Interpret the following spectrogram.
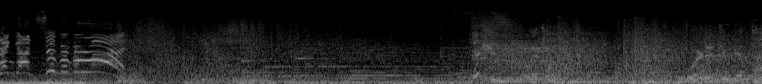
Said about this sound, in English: Rasengan Super Barrage!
